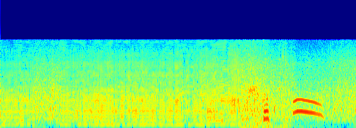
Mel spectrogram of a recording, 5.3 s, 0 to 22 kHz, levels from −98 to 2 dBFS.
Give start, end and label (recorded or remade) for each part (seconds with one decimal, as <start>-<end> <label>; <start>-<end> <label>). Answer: 0.0-0.5 remade; 0.5-0.9 recorded; 0.9-3.6 remade; 3.6-5.4 recorded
